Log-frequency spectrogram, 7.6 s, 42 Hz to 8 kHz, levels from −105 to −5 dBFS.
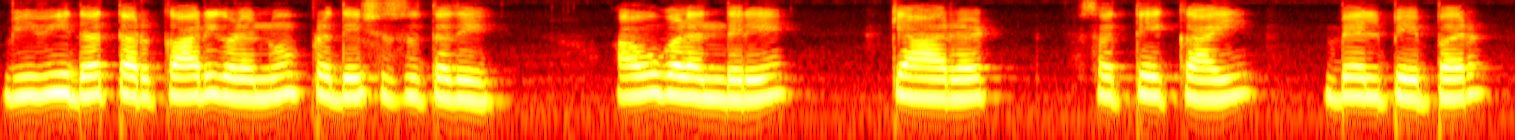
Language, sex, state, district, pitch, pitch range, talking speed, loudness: Kannada, female, Karnataka, Bidar, 220 Hz, 210-230 Hz, 70 wpm, -15 LUFS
